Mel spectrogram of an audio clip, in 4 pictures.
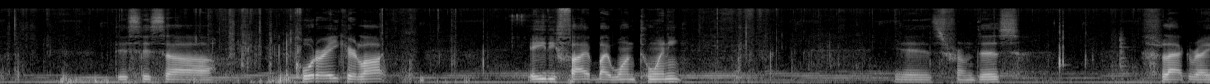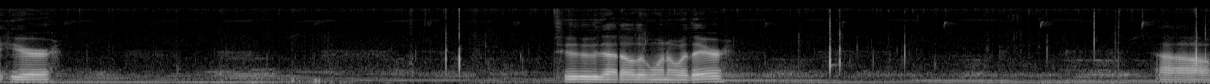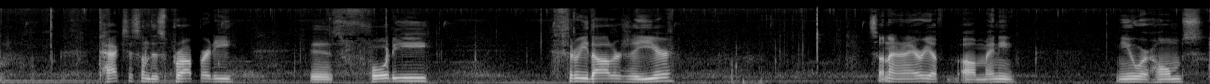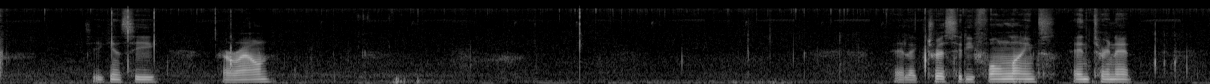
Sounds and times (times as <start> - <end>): Outside, rural or natural: 0.0 - 48.4
Speech: 1.2 - 2.3, 3.0 - 3.9, 5.3 - 6.9, 9.0 - 10.3, 11.4 - 12.8, 17.6 - 19.4, 23.7 - 24.3, 25.2 - 26.6, 27.3 - 28.5, 29.7 - 31.0, 32.9 - 34.4, 35.4 - 36.3, 37.2 - 37.9, 38.5 - 39.0, 45.2 - 47.6.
